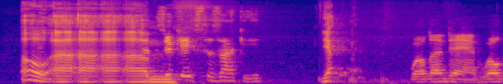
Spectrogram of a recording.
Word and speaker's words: Kensuke Sasaki: Kin Saki. Oh, Kensuke Sasaki.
